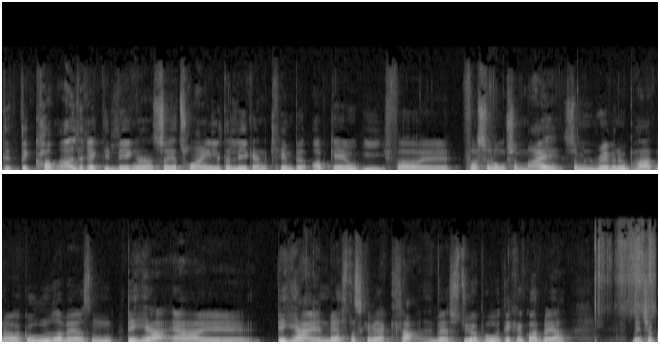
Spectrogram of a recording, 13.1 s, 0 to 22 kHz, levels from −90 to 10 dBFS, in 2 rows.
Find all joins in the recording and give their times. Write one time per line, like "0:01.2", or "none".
0:04.6
0:07.7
